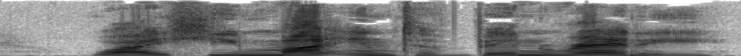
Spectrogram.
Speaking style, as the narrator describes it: he exclaimed

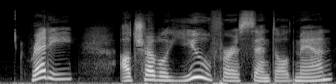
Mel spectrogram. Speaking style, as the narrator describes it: with a chuckle

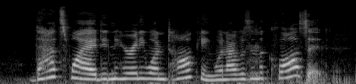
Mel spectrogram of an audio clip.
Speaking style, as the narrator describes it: she cried, her voice almost hysterical in its vehemence

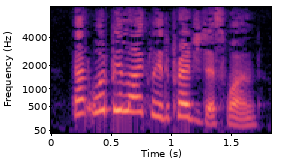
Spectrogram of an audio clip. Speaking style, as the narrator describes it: laughed Elnora

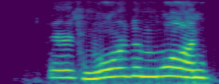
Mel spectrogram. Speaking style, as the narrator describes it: cried another man

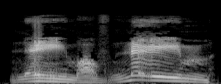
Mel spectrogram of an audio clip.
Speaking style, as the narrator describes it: groaned to the rather scared members of the company assembled there

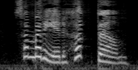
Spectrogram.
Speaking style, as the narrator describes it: cried Ned

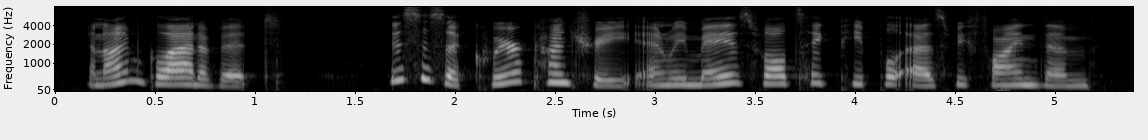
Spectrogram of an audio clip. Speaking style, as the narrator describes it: said Uncle Henry, with a laugh

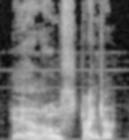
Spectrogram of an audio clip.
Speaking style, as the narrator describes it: shouted a voice from within

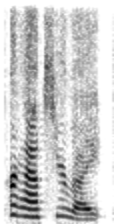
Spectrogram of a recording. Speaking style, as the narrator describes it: sighed the jailer

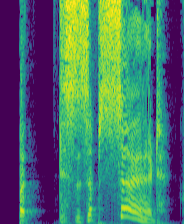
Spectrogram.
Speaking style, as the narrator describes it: cried the policeman, with an excitement uncommon in persons of his figure and costume

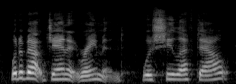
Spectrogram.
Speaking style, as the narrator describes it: Dundee asked

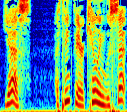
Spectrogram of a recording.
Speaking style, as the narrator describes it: exclaimed the maid

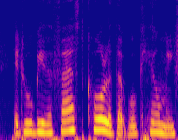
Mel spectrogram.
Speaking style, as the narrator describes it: she had said

